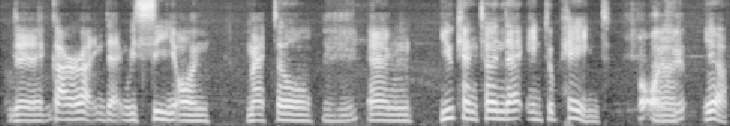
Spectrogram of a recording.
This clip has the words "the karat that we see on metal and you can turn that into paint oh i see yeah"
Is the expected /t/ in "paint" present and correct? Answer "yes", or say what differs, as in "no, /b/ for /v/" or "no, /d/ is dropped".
yes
